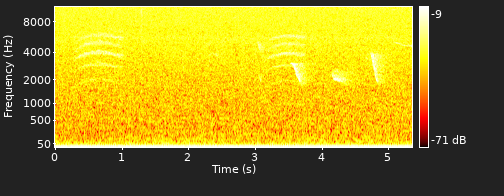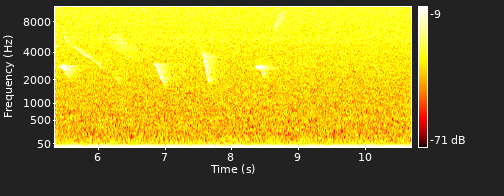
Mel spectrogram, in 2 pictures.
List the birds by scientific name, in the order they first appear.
unidentified bird, Saltator striatipectus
